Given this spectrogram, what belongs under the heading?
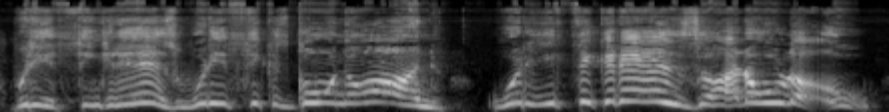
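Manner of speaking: high, far-off mocking whine of anxious posters; mock worried voice. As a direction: parody the panicked crowd asking questions.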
